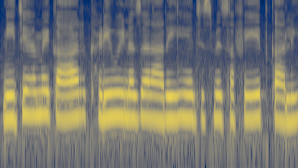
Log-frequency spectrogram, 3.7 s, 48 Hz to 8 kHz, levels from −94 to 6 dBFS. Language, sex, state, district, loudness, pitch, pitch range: Hindi, female, Madhya Pradesh, Bhopal, -13 LUFS, 225 Hz, 220-230 Hz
